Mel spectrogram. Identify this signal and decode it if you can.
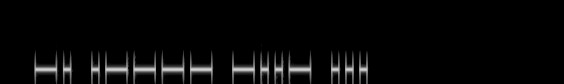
Morse code, heard as a keyed tone, about 17 wpm, 700 Hz. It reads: N1XS
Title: Easy Call Signs Repeated 2x - 17wpm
